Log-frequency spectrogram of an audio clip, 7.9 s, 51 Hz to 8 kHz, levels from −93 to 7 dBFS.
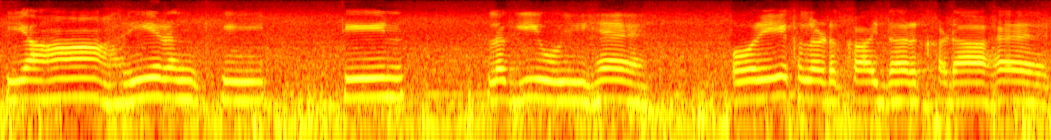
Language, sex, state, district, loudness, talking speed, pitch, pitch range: Hindi, female, Haryana, Jhajjar, -13 LUFS, 105 wpm, 215 Hz, 205-230 Hz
